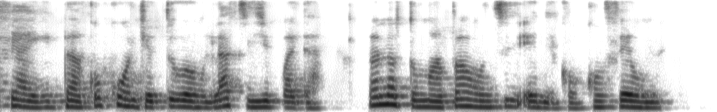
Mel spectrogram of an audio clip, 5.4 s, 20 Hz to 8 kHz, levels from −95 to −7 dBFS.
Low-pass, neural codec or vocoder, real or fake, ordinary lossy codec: none; codec, 16 kHz, 4 kbps, X-Codec, HuBERT features, trained on general audio; fake; none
